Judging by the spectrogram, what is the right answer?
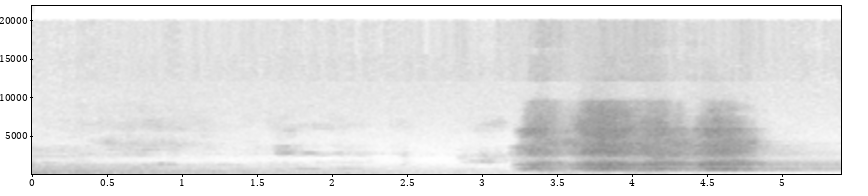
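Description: At a religious gathering, a crowd shouts the takbir chant in loud, surging bursts, rising suddenly after a few seconds of a quieter voice and swelling twice before fading.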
